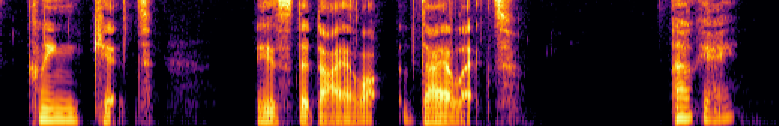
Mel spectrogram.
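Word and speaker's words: Tlingit: spelled TL i n g t but it's pronounced clink kit is the dialog dialect okay the glacier was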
